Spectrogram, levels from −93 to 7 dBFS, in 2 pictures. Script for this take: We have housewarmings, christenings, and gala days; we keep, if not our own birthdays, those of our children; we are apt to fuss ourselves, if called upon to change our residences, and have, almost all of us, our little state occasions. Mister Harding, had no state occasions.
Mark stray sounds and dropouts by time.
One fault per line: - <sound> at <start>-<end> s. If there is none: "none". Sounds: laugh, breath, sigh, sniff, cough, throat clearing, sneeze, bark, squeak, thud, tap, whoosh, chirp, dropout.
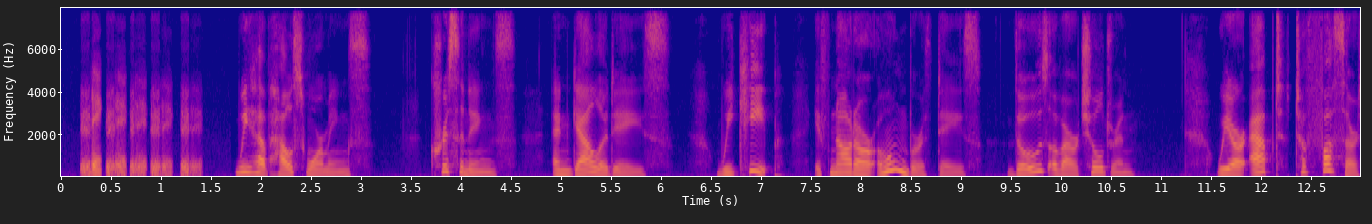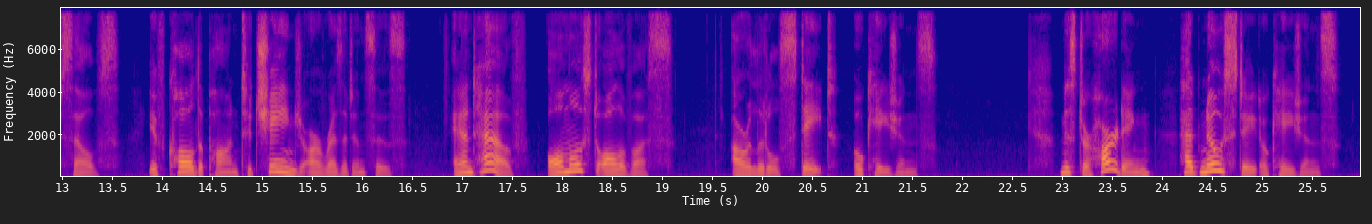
- laugh at 0.2-1.4 s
